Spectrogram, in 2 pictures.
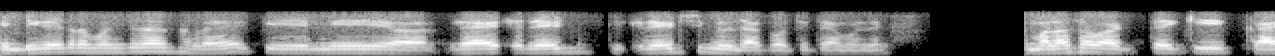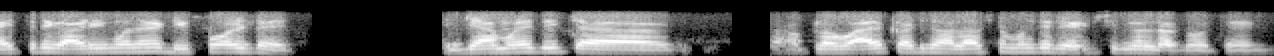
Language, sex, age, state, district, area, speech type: Marathi, male, 18-30, Maharashtra, Thane, urban, conversation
